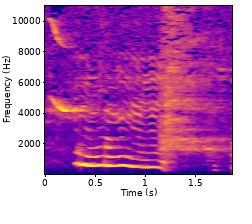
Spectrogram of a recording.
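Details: Young Labrador Retriever Lenny, 11 months old, playing with a new ball indoors, lets out a sustained, slowly falling whimper lasting nearly a second. It is followed by a soft scuffling noise.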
